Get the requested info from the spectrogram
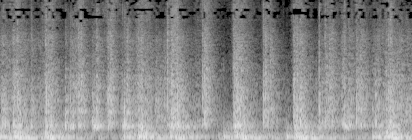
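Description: Drum-heavy music: a fast, dense run of drum strikes, several a second, with a strong low thud under each.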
